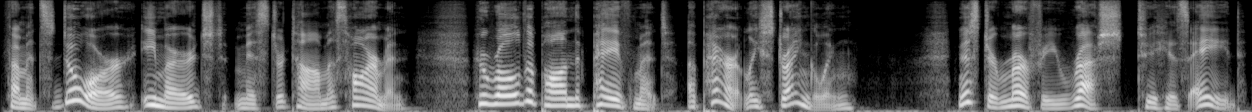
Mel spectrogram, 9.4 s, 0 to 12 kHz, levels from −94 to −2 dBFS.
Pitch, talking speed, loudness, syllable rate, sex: 170 Hz, 130 wpm, -19 LUFS, 4.2 syllables/s, female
